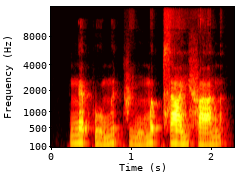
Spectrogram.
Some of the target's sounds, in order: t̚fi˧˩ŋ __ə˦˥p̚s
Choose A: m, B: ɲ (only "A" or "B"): A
